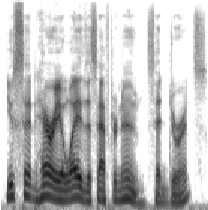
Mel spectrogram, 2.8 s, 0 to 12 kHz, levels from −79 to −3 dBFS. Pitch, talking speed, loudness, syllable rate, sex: 110 Hz, 175 wpm, -17 LUFS, 5.3 syllables/s, male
